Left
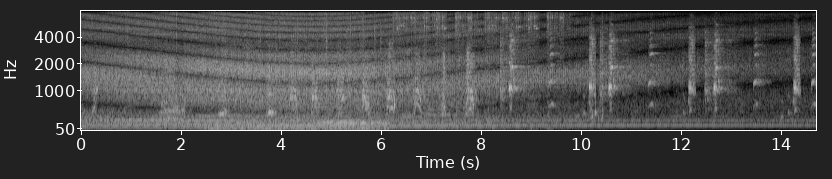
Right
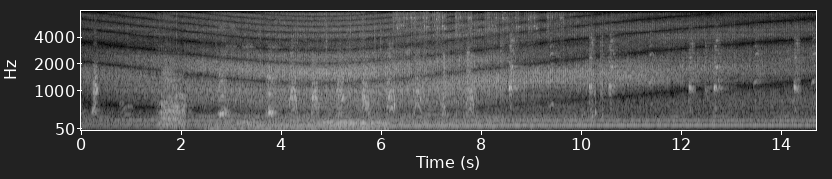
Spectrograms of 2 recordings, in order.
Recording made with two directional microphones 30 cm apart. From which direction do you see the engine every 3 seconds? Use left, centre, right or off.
left, centre, right, right, right.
